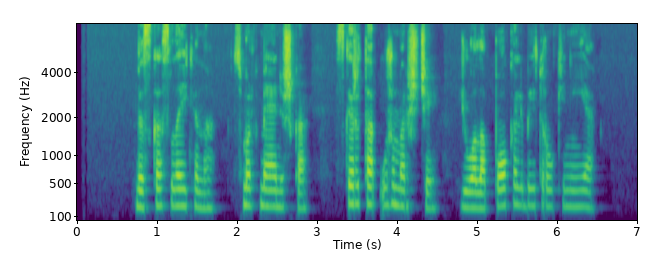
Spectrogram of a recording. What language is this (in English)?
Lithuanian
